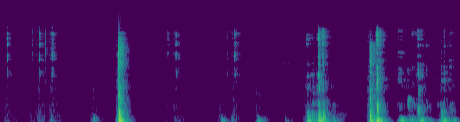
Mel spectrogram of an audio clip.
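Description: Computer clicks: one sharp click about one and a half seconds in, then a run of keyboard keystrokes from about four seconds in as a short name is typed.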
